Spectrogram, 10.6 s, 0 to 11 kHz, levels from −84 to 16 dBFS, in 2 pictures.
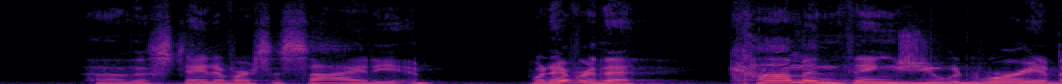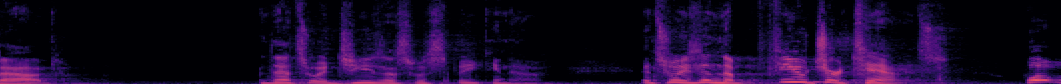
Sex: male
